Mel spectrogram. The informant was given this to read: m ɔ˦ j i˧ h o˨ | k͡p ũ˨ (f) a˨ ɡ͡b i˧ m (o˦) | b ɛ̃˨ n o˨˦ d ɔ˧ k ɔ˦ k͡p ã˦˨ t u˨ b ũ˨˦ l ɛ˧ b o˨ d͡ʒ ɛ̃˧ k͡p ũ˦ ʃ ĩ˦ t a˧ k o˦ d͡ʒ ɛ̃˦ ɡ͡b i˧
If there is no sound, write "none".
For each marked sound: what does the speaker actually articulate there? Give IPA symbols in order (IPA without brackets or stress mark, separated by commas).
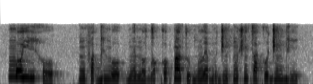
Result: f, o˦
